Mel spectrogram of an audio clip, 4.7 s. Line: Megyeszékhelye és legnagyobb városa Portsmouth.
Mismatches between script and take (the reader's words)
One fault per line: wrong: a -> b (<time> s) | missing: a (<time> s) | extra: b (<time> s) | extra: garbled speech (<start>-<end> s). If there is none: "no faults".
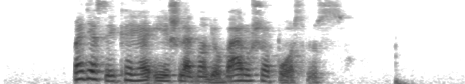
no faults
